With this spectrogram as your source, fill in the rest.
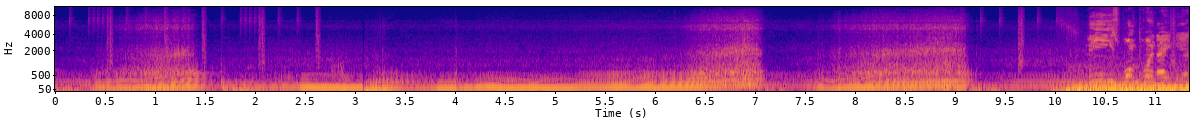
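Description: A modified Skoda Octavia vRS with a 1.8 litre turbo engine and a 3-inch straight-through exhaust to a back box revs and accelerates in repeated rising pulls, a moderate engine drone under steady talk.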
